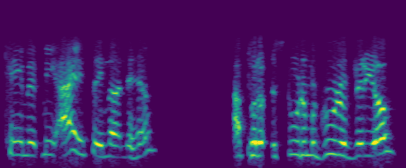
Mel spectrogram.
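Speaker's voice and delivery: usual speaking voice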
